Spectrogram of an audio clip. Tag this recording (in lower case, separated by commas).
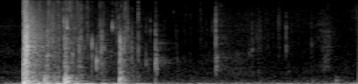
liquid, splash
